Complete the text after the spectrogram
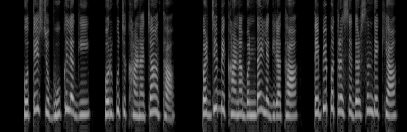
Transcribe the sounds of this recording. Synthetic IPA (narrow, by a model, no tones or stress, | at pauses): ɦoːɾt̪eːsd͡ʒobʱuːkʰlɐɡi | ɦoːɾkʊt͡ʃʰkʰaːɽ̃at͡ʃaːãt̪ʰa | pɐɾd͡ʒeːbekʰaːɽ̃abɐ̃ɳɖaːilɐɡɪɾat̪ʰa | t̪eːbepɐt̪əɾəsed̪ɐɾsəñd̪eːkʰjaː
